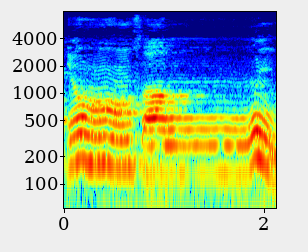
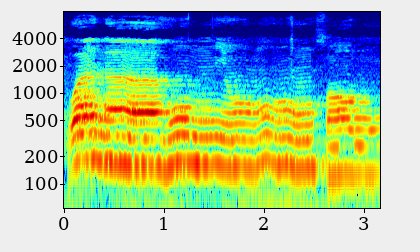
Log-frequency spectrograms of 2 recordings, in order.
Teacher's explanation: ketika kita masuk huruf nun, kita dah tak dituntut untuk moncong. Kalau kita maintain moncong, bibir kita jadi berat.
